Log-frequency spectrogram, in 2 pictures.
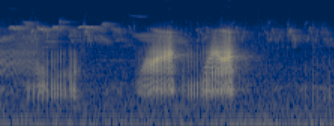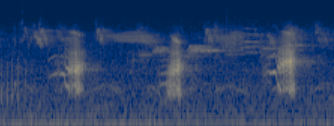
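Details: Several mating frogs in a pond, jumping about; loud, rough, buzzy croaks in short bursts, a strong pair around two to three seconds, then three shorter croaks spaced roughly one and a half seconds apart, with faint croaking between.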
